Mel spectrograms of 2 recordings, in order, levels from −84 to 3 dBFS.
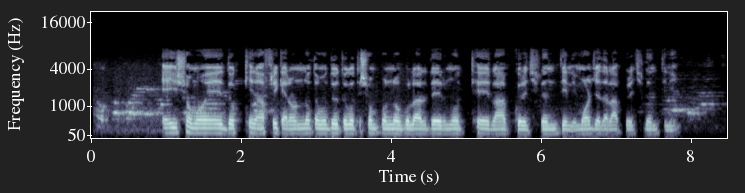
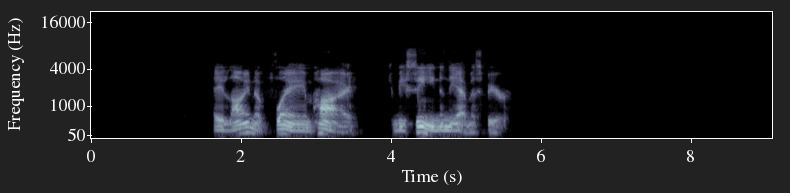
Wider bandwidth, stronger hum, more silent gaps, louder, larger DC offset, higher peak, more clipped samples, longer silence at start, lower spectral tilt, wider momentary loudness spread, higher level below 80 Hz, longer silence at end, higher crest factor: about the same, 7.6 kHz vs 7.6 kHz; neither; neither; first, -16 LUFS vs -27 LUFS; neither; first, 0 dBFS vs -8 dBFS; neither; second, 0.05 s vs 1.65 s; second, -4.5 dB/octave vs -6 dB/octave; about the same, 12 LU vs 13 LU; first, -56 dBFS vs -70 dBFS; second, 0.15 s vs 3.55 s; second, 16 dB vs 24 dB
